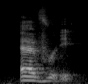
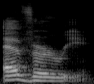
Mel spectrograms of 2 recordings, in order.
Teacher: i'm essentially eliminating the e in the second half of that word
